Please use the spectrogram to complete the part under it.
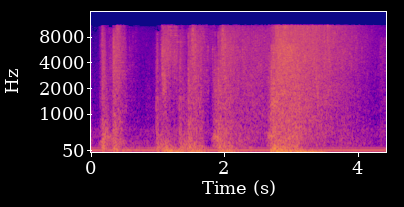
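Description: Swords clash and strike in quick blows.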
